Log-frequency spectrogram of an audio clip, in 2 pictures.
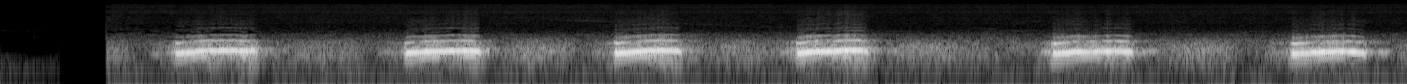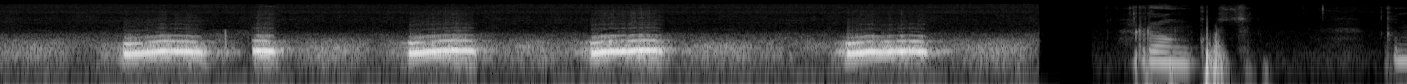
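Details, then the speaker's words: Rhonchi in a lung auscultation demonstration: repeated low-pitched, harsh, snore-like musical sounds with each breath, heard in more than one breathing phase, from air flowing roughly through obstructed large airways; may change or clear. "su propio nombre lo indica son sonidos que presos ronquidos y ocurren cuando el aire queda destruido o el flujo de aire se vuelve áspera a través de las grandes vías respiratorias"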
